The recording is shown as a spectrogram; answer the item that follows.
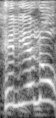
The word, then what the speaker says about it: Elia Low: Possiamo pronunciarla così? Elia Lo, sì, Elia Low, giustissimo, Elia Low è facilissimo.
